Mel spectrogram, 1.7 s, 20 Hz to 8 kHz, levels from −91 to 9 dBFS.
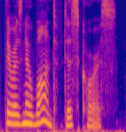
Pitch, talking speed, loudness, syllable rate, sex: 205 Hz, 215 wpm, -16 LUFS, 6.4 syllables/s, female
